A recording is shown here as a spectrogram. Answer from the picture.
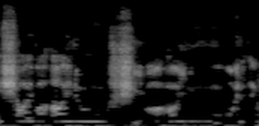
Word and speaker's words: Shiba Inu: Shiba Inu? How do you even pronounce it?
